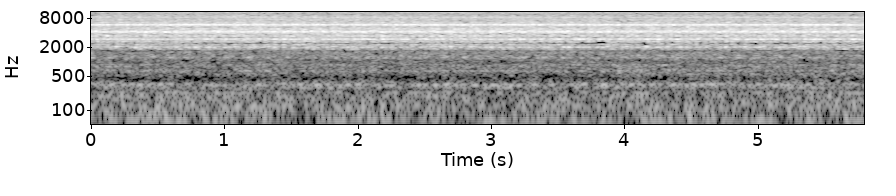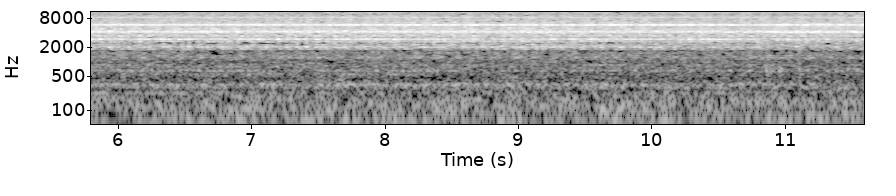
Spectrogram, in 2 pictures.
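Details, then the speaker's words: 360 Mopar small-block boring with bores straight up and down to the main bore: steady high-pitched cutting hiss and whine, constant with no chatter or surging; cutting pretty even, centered at the apex. "The holes will be straight up and down to the main bore. You can hear that, it's cutting pretty even."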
